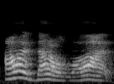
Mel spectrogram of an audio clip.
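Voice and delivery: talking while eating crisps; muffled speech through chewing; mouth full, chewing. Real, not acted. Seen 1: Speaker unclear; woman chews behind hand, man bites crisp then.

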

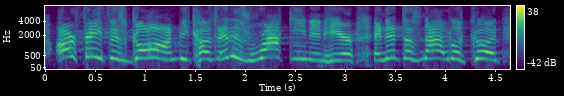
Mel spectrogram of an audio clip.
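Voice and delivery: scared fishermen protesting to Jesus; panicked disciples. Retold or imitated. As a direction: shout it over the rocking boat. Disciples panicking in rocking boat.

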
